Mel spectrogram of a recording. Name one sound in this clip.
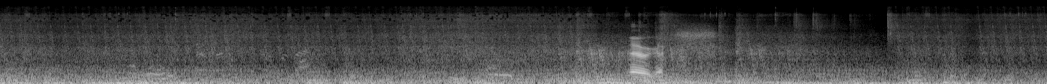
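A hovering vehicle's engine hums and roars steadily.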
